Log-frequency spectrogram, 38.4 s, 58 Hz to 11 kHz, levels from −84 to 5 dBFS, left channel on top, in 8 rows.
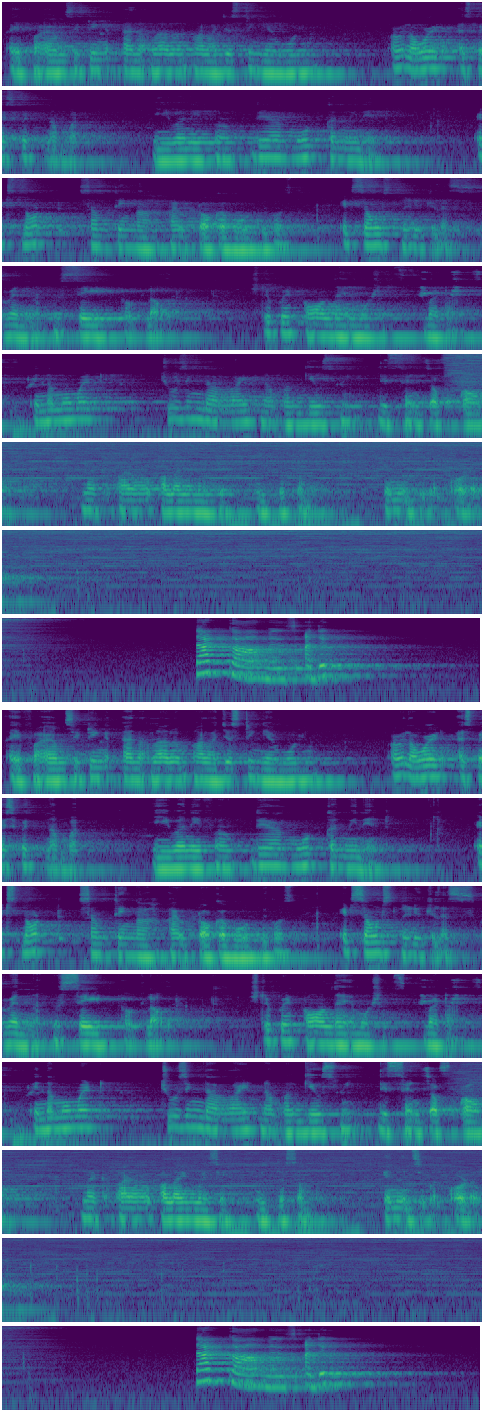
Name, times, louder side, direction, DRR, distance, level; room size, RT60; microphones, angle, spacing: voice 1, 0.0-3.2 3.9-5.6 6.3-8.7 9.5-10.0 10.4-12.5 13.0-16.1 17.0-18.3 18.6-19.0 19.3-20.1 20.8-24.1 24.8-27.1 27.8-28.9 31.9-32.1, right 3 dB, 65° right, 11 dB, 1.0 m, -30 dB
sound 1, 23.6-34.2, left 7 dB, 75° left, 3.6 m, -41 dB
voice 2, 35.5-36.9, left 1 dB, 5° left, 3 dB, 2.0 m, -26 dB
27.0 x 14.5 x 9.9 m, 2.3 s
head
